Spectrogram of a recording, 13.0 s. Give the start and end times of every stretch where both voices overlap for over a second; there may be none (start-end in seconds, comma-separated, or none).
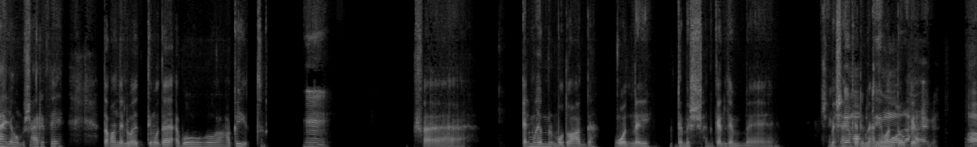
11.1-12.3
